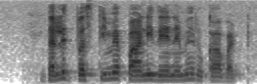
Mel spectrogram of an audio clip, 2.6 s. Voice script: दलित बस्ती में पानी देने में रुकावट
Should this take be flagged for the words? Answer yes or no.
no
